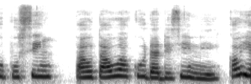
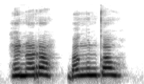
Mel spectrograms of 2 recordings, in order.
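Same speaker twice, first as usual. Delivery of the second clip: loud, raised shouting at full tilt; 5 semitones higher, 6 dB louder than usual. Waking someone who is sleeping beside him: shouting. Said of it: "jangan teriak-teriak gitu dong".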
